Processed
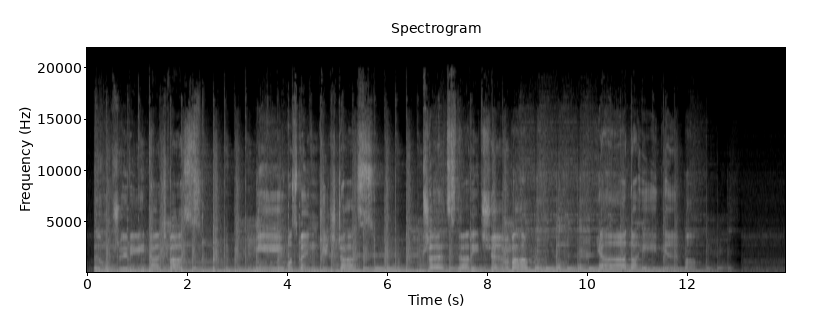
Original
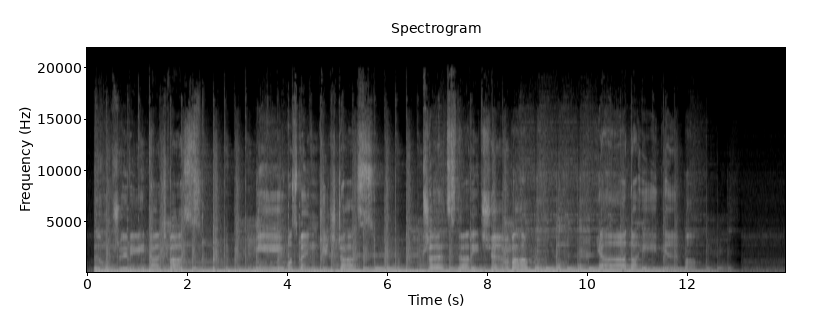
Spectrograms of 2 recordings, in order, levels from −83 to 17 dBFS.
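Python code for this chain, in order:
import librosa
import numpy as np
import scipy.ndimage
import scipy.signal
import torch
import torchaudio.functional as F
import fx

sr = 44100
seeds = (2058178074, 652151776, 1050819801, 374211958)

y = scipy.signal.sosfilt(scipy.signal.butter(2, 84.0, 'highpass', fs=sr, output='sos'), x)
y = fx.low_shelf(y, sr, hz=350.0, db=-6.0)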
